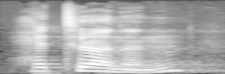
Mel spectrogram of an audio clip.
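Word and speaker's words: חית: 근데 원래 발음은요, 우리나라 발음에는 없어요. 히브리의 그 언어와 또 독일어 이런 데 있는 이제 발음이에요. 헤트.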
